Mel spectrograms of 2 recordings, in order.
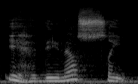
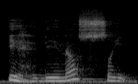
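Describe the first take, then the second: Both takes have the same delivery.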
